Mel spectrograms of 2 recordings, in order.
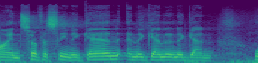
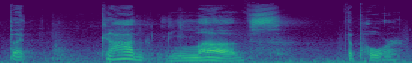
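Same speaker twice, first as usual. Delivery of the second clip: hushed emphasis; 4 semitones lower, 11 dB quieter, much slower than usual. Shown as a demonstration.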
